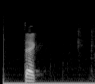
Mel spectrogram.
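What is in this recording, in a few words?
"tek8", Teochew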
